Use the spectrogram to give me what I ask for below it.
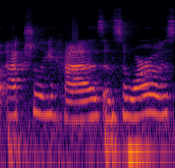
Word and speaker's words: saguaro: the saguaro forest is magnificent it's i think of a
